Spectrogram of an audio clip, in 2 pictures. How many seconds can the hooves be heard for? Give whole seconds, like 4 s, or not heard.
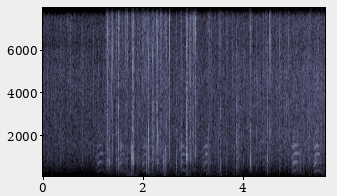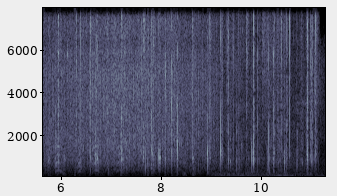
10 s.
